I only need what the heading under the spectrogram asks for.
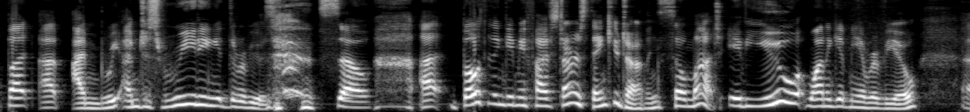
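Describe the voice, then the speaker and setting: A podcast host chatting casually and solo in a campy, tongue-in-cheek manner. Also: medium pitch. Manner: campy, tongue-in-cheek, addresses listeners as darlings.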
